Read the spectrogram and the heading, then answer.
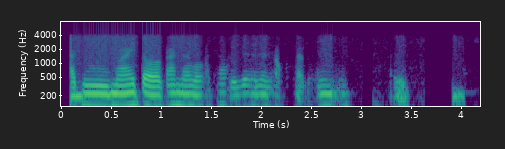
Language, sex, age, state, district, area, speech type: Manipuri, male, 18-30, Manipur, Kangpokpi, urban, conversation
